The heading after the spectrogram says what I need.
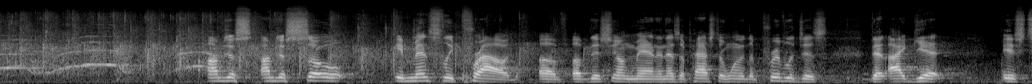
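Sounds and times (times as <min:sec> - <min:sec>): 
cheers: 0:00.0 - 0:04.1
audience clapping: 0:00.0 - 0:06.2
speech: 0:02.1 - 0:10.3.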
